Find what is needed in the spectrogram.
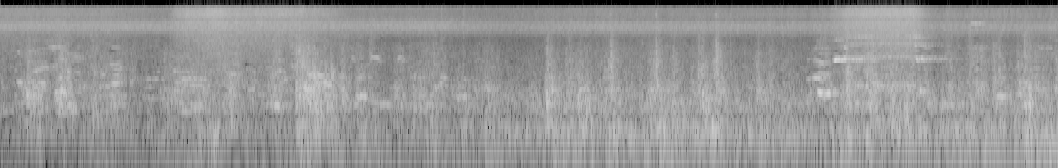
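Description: Steam train running, heard from a passenger carriage: a steady hiss, with two louder surges of steam, about two seconds in and again near the end, and scattered knocks from the moving train.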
